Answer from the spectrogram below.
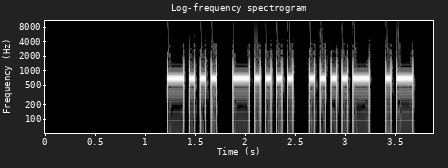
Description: Morse code, heard as a keyed tone, about 22 wpm, 700 Hz. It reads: B64A
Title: All Cut Numbers - 4-Digit 22wpm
